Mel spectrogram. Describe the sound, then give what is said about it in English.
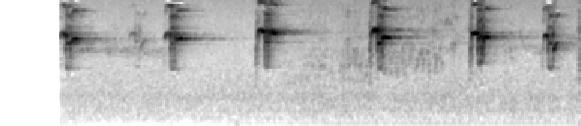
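Red-rumped parakeet calls from Southeast Australia: a regular series of short, high, sharp chirps with brief gaps between them, standing alone over a quiet background. “We leave you this week down under, in Southeast Australia, with the red-rumped parakeet.”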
